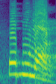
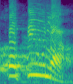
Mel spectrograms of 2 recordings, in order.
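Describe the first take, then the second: First: "পপুলার" with plain p, "pu" and final r; no puff, no y-glide in "পপুলার"; learners' usual pronunciation. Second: "পপিউলা" with puffed p, "pyu", no final r; correct English pronunciation. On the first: Teacher showing how we say popular, unaspirated. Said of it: "আমরা বলি কি?". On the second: Teacher correcting popular for learners, aspirated. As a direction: breathe out on p, glide "pyu" in "পপিউলা". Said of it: "সঠিক উচ্চারণ কি হবে?". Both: Shown as a demonstration.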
